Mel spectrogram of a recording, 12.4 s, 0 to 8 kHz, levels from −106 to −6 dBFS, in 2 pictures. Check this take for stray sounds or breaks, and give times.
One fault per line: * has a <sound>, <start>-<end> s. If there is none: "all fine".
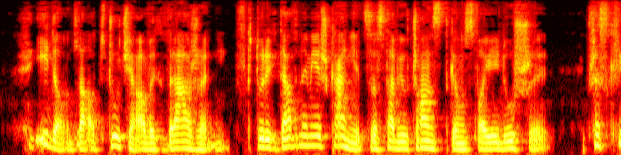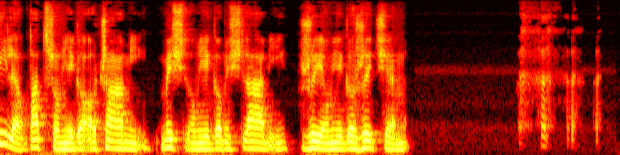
* has a laugh, 11.4-12.2 s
